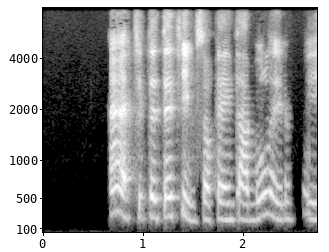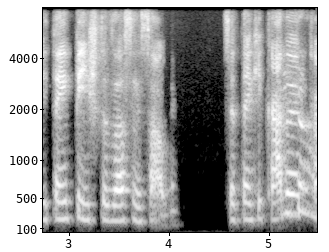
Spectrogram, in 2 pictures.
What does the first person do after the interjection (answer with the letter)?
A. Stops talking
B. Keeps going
B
